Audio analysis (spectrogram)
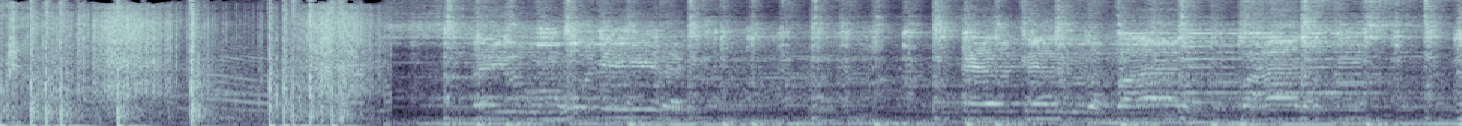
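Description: Fireworks crackle and pop in dense bursts for the first few seconds, then settle into a continuous, loud rumbling roar with scattered bangs.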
